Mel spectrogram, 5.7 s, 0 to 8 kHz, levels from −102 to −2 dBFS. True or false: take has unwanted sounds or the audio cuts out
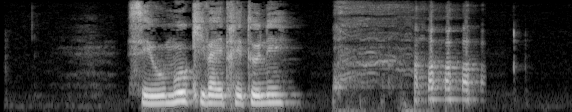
true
